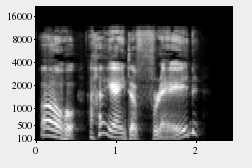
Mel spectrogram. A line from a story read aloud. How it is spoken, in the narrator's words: she laughed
